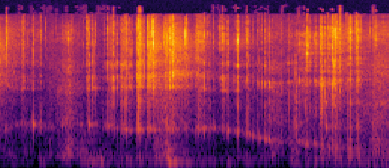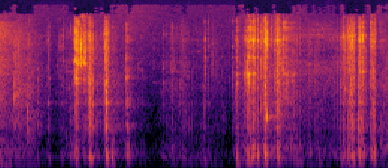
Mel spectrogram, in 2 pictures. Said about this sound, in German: jetzt kommt der Geschmackstest. Also crunchy sind sie.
